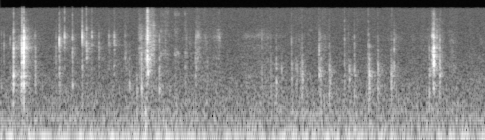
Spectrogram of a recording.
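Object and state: Fingernail taps on a plastic foil snack pouch.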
